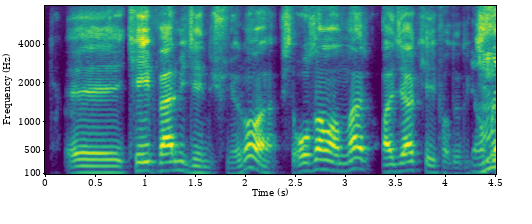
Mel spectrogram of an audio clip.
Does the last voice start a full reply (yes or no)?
yes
